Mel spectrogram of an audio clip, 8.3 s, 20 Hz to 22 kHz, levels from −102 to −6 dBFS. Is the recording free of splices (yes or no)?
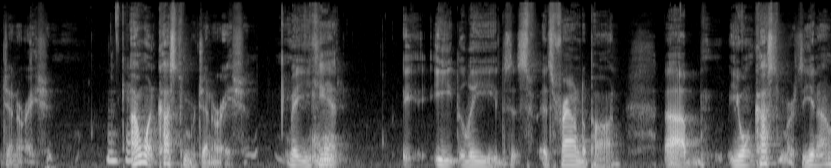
no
